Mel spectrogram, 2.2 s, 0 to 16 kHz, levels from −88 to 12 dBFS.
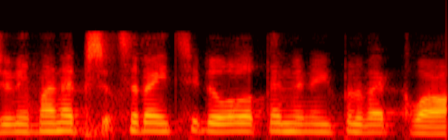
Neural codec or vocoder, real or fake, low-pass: codec, 16 kHz, 0.5 kbps, FreqCodec, larger model; fake; 7.2 kHz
